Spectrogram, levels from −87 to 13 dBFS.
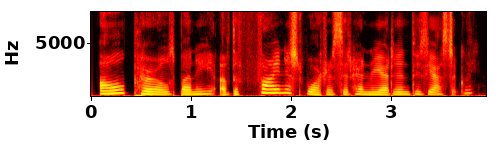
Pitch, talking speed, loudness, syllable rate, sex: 240 Hz, 150 wpm, -18 LUFS, 5.5 syllables/s, female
